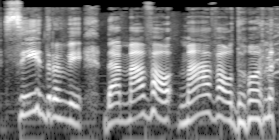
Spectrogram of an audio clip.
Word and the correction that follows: Malvadona: Bota o L na primeira sílaba. – Malvadona. Malvadona.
